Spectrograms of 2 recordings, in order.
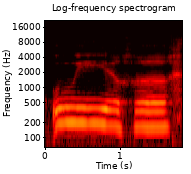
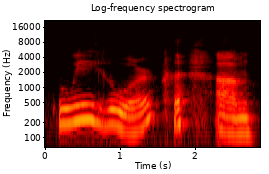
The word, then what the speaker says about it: Uyghur: So if you could make a g and that could you could hold it. So Uyghur. It's hard for me. It's not part of my sound system. I could work on trying to master it.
